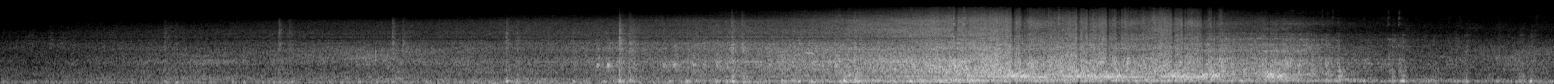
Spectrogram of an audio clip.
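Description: A train passing close by, growing louder to a peak about ten seconds in and then fading, with the wheels clicking over rail joints as it goes past.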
